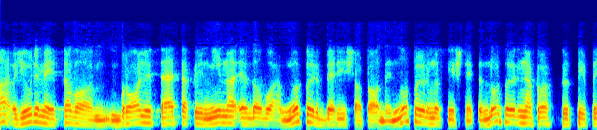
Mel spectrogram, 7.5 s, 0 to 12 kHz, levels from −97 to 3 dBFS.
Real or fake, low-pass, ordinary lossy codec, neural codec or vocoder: fake; 7.2 kHz; AAC, 64 kbps; codec, 16 kHz, 1.1 kbps, Voila-Tokenizer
